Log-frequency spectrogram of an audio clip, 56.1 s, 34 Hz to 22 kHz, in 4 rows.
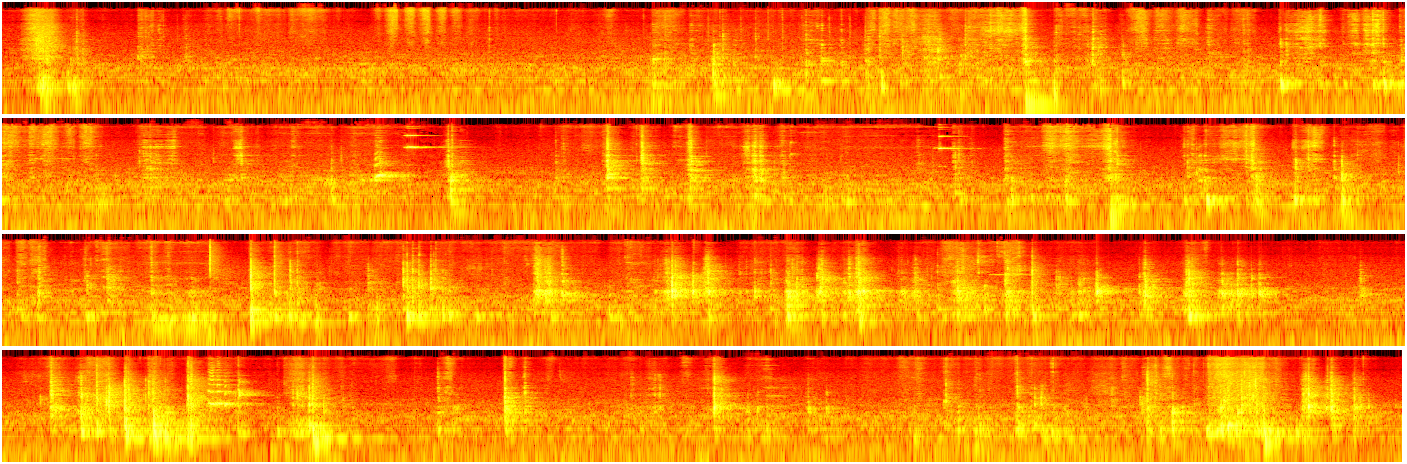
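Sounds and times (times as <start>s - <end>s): scraping and filing on fan parts: 8.1s - 18.4s.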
